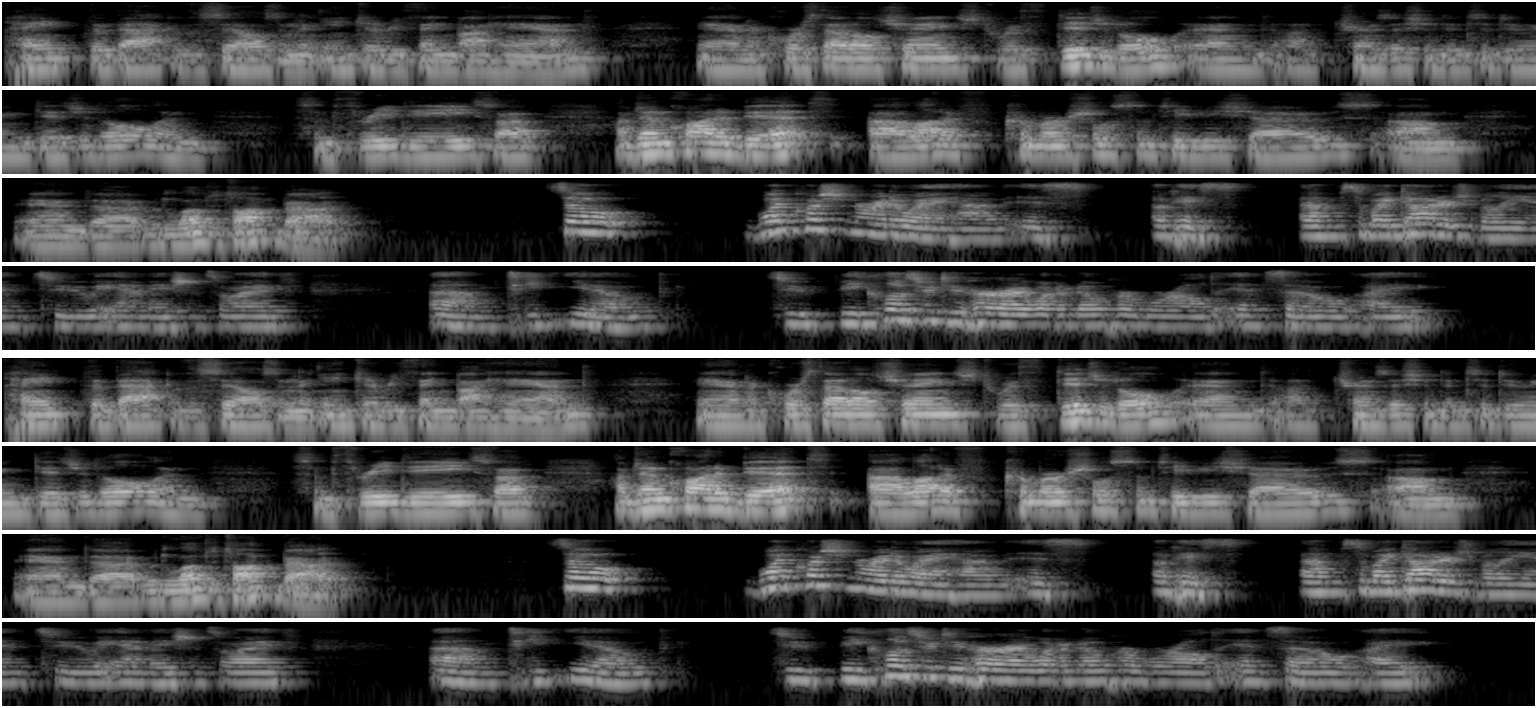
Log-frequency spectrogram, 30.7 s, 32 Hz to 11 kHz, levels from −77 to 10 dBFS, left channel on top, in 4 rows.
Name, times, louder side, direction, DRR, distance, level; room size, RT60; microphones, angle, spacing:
voice 1, 0.0-2.9 3.5-8.6 9.1-14.9 15.4-17.0, right 2 dB, 90° right, 3 dB, 0.6 m, -24 dB
voice 2, 18.1-18.4 19.1-20.7 21.1-21.5 21.8-24.7 25.1-26.2 26.8-30.2, right 1 dB, 80° left, -3 dB, 0.9 m, -28 dB
2.3 x 2.2 x 2.5 m, 0.35 s
head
